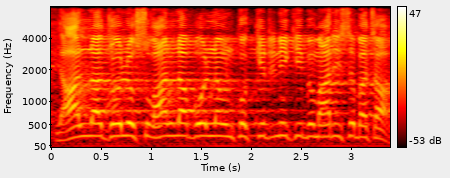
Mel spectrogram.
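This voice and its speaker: A man preaching at a large religious gathering in a very high, piercing, bright voice. He swings from shouted, chant-like refrains to relaxed, joking banter with the listeners. The sound comes through an echoey public-address system. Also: fast talker. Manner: alternates shouted chanting with chatty joking asides. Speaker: Islamic preacher.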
